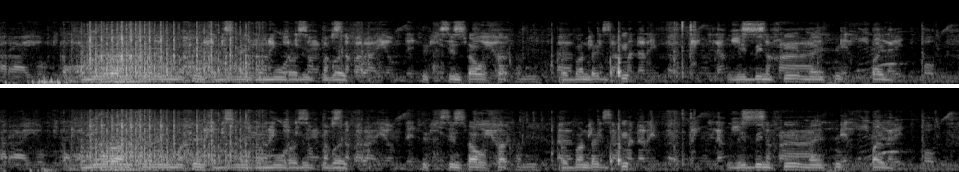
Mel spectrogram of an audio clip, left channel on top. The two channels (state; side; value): normal; both; correlation 0.35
